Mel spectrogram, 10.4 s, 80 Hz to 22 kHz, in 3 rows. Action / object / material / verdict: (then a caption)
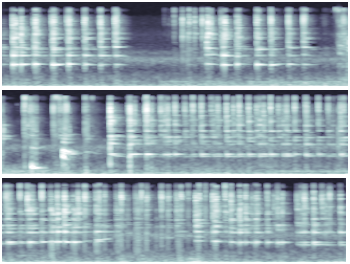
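tap / glass water bottle, partly filled with water / glass / none. Long nails tap fast on a clear glass water bottle, partly filled with water, held horizontally and tilted. Rapid bright clicks ring with glassy tones near 1 kHz and higher, and the pitch briefly shifts partway through as the bottle moves.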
